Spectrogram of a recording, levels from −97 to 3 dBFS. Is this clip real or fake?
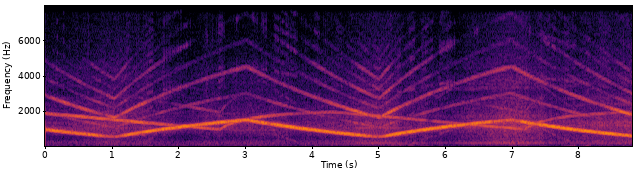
fake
